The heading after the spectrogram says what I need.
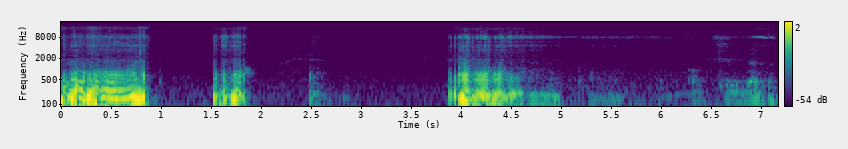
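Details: Sleeping dog: loud, low rumbling snores with quieter breathing and small noises between them; dog snoring.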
